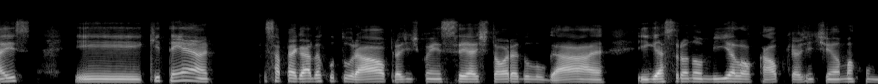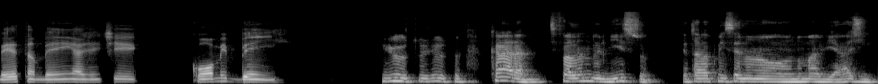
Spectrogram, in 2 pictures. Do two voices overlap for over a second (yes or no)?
no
